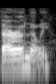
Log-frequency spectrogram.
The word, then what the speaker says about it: Varanelli: So yeah, it's just how it's spelled. Veronelli. It's easy.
